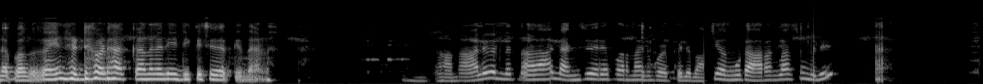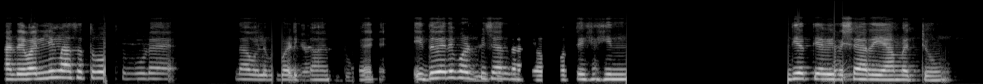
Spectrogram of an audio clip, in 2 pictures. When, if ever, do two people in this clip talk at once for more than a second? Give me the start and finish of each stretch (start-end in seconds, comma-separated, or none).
none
